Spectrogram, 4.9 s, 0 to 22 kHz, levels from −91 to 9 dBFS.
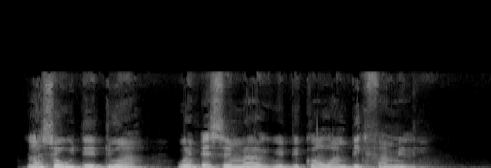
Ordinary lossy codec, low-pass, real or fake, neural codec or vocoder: AAC, 32 kbps; 19.8 kHz; fake; vocoder, 44.1 kHz, 128 mel bands every 256 samples, BigVGAN v2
